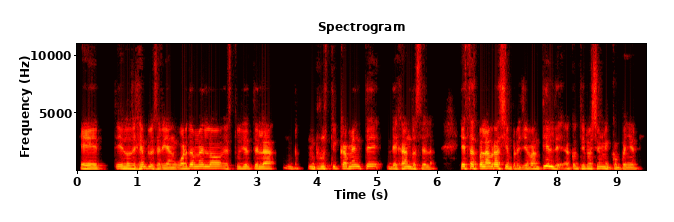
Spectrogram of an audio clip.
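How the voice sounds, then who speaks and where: A man presents to his class in a slightly high voice. He reads through word lists steadily, with pauses and filler sounds between items. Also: steady tone. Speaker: student presenter.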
